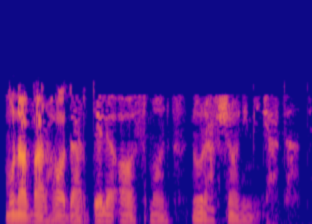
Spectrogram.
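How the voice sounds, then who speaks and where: A man narrating a war story in a steady, measured reading voice. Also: low voice, slightly rough, no room sound, highs cut off.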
